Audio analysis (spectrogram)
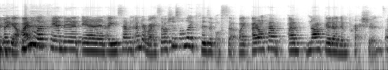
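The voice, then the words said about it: Thick regional accent. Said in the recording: “obviously I have a very much thicker accent... That I really can't control”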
